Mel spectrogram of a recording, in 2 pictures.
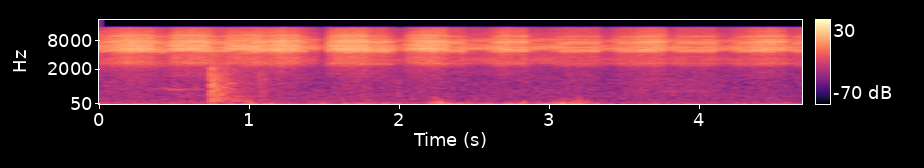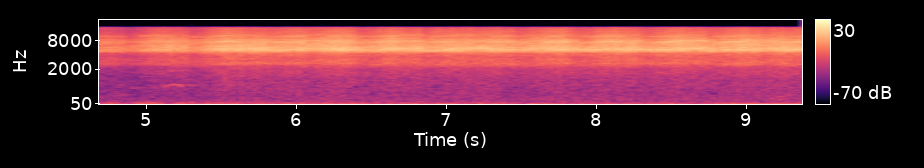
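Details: Cicadas singing in a street in Ierapetra, Crete, Greece: a dense, continuous high buzzing chorus with a faint pulsing rhythm, broken by brief low thumps and passing street sounds.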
